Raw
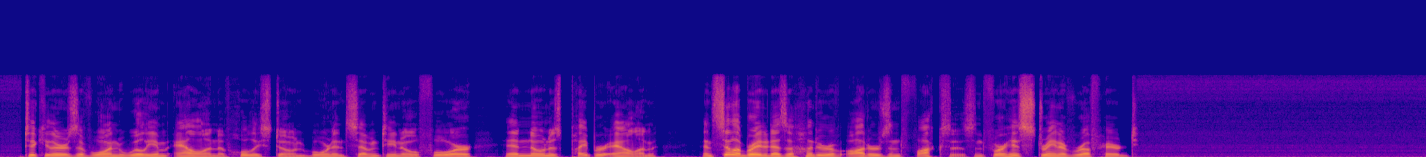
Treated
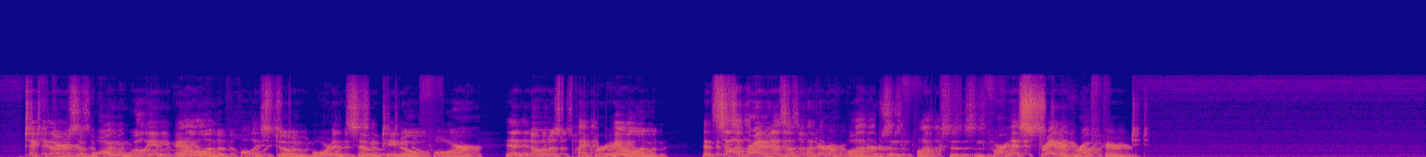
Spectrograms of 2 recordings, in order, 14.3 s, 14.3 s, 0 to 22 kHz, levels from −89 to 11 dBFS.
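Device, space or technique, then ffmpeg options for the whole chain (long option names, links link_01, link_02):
slapback doubling: -filter_complex "[0:a]afftfilt=real='re*lt(hypot(re,im),0.282)':imag='im*lt(hypot(re,im),0.282)':win_size=1024:overlap=0.75,asplit=3[link_01][link_02][link_03];[link_02]adelay=35,volume=-6.5dB[link_04];[link_03]adelay=118,volume=-7dB[link_05];[link_01][link_04][link_05]amix=inputs=3:normalize=0,highpass=60,volume=1.5dB"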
